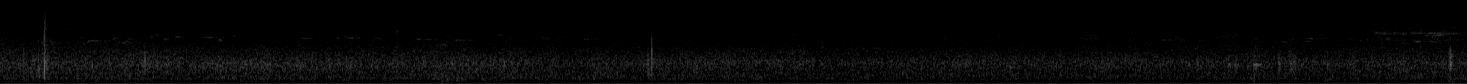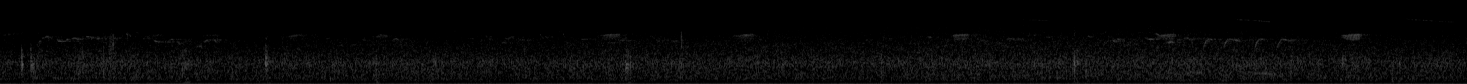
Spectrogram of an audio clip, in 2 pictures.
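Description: Faint woodland ambience: a low steady hiss with frequent short bird chirps and calls, more of them toward the end, and a few sharp clicks.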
